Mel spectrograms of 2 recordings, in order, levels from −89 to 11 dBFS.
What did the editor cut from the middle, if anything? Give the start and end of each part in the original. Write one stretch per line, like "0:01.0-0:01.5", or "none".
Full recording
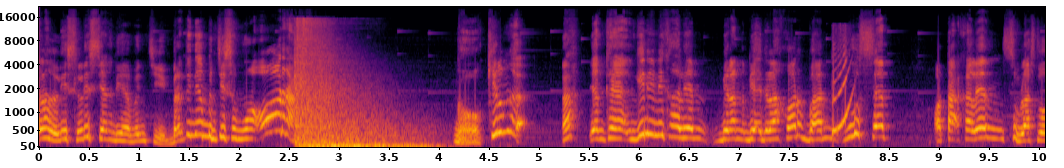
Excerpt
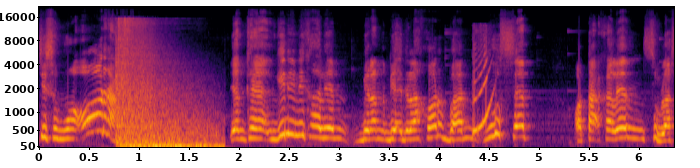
0:03.6-0:05.4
